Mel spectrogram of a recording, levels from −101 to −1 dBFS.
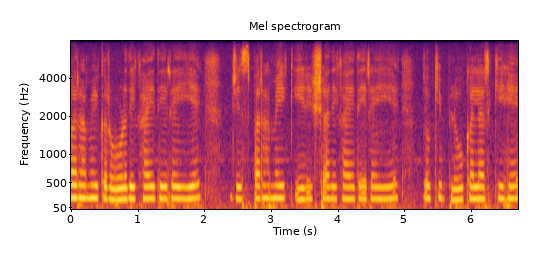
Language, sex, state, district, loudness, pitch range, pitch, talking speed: Hindi, female, Jharkhand, Jamtara, -15 LUFS, 210-220 Hz, 215 Hz, 215 wpm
